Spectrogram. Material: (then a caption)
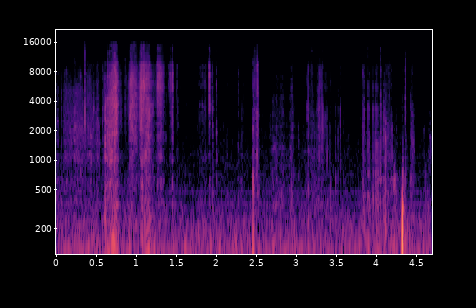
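Paper. The paper pages of an open hardcover novel, *The Seventh Plague*, are turned by a fingertip with a long painted nail. Bright, papery rustles and crinkly swishes sweep through the first second and a half, followed by quiet handling and a few sharp, dry taps near the middle and end.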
